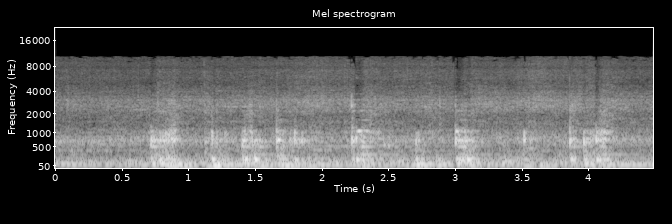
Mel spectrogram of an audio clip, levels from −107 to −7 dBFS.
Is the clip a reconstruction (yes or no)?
no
